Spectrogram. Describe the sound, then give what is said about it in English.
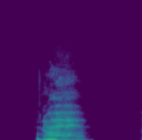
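A single drawn-out yawn, starting with a low voiced groan and opening into a breathy exhale that lasts just under a second, with silence around it. “And I haven't been yawning, but as soon as I put the mic on, I start fucking yawning.”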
